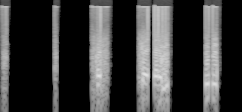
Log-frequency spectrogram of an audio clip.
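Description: Short, broken fragments of voice received over a CB radio, chopped off into dead silence between the bursts.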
